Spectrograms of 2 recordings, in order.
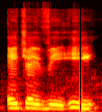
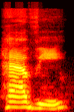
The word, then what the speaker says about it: have: we say the word have h-a-v-e the E is silent there's no e pronunciation we don't say heavy and we don't say have that we don't we say have the sound ends with v okay um so you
